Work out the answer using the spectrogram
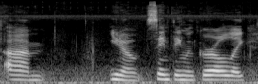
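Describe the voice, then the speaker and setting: Medium in pitch and flat in delivery, an American woman's voice moves a little slowly over a rough recording. Walking a hiking trail, the vlog host chats casually to camera, informal, with little chuckles, as outdoor ambient noise plays around her.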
